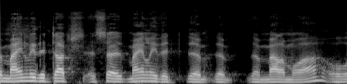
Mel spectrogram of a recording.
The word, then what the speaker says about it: Malinois: Yep, Malinois. Malinois. It's sort of spelled like Malinois, but we say Belgian Malinois.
